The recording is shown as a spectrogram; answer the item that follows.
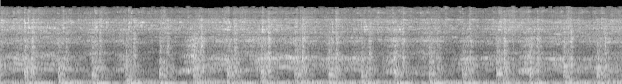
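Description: Pow wow drum group singing over a steady, even drumbeat of about three strokes a second, with the jingling of dancers' bells.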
